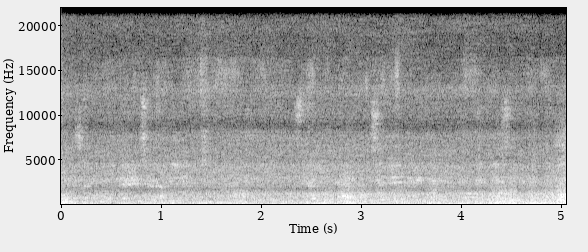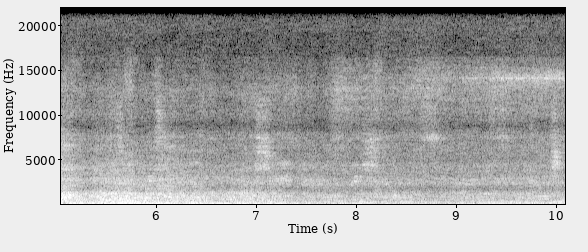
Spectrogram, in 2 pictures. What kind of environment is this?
subway train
